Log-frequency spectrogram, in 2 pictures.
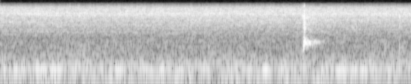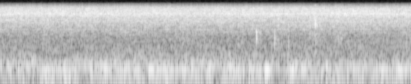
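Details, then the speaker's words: Infant son, in his first video, with hiccups being filmed: a single sharp hiccup click breaks a quiet stretch of low room hum. "look at dad say hi to the camera you got the hiccups everybody was looking at you trying to get rid of the hiccups"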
